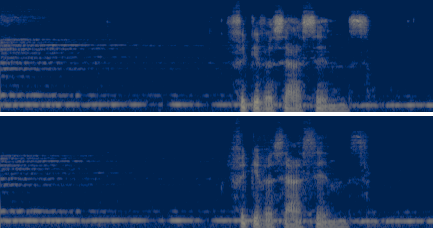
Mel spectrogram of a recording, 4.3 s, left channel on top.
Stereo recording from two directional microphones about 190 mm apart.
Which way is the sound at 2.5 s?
25° left (ahead or behind).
